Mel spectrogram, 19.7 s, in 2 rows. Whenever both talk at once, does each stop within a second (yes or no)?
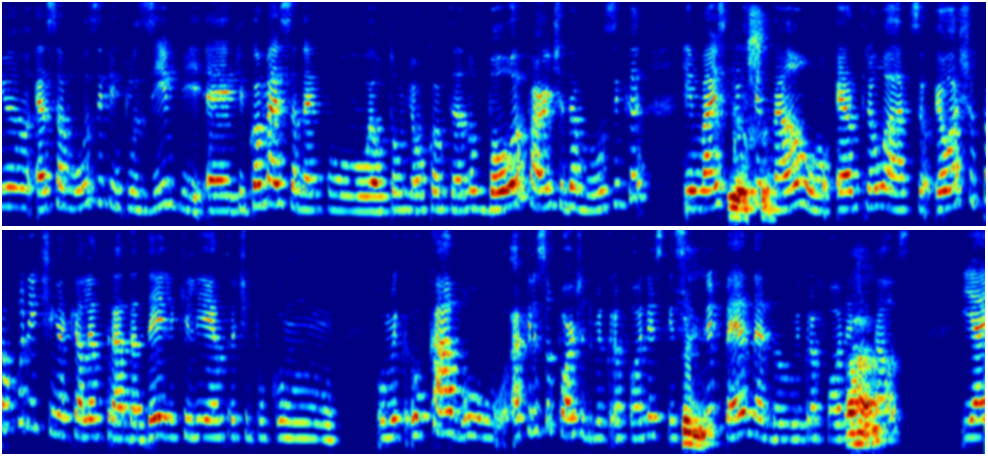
yes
